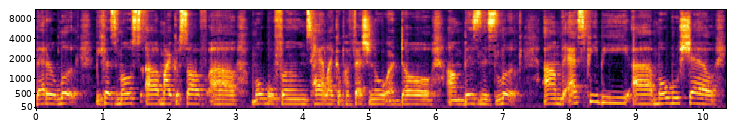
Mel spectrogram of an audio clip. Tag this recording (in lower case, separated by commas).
speech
